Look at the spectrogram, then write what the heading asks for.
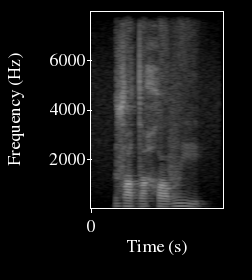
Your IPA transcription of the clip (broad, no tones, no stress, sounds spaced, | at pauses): z ʊ dˤ ʊ χ ɔ v i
